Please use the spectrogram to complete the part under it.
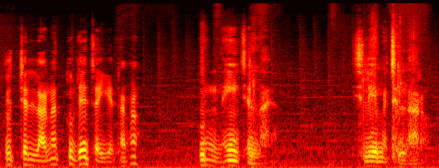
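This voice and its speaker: An actor playing a loving but deeply hurt elder brother who scolds his sibling, pleading one moment and shouting the next. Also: expressive, a little fast, soft background music. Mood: wounded scolding.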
